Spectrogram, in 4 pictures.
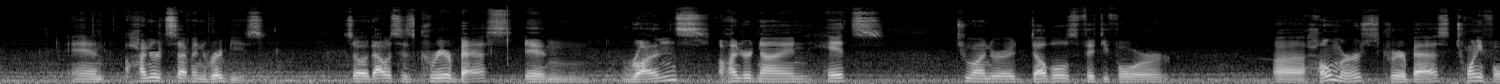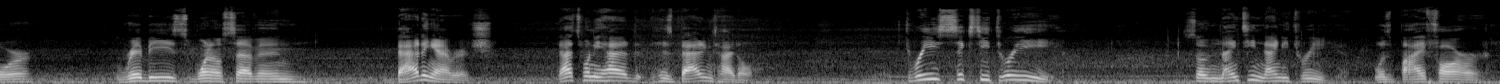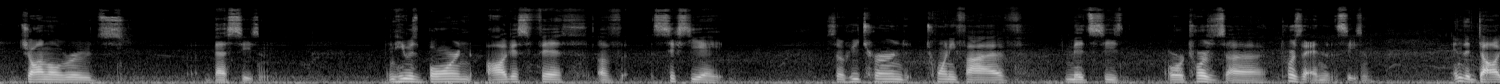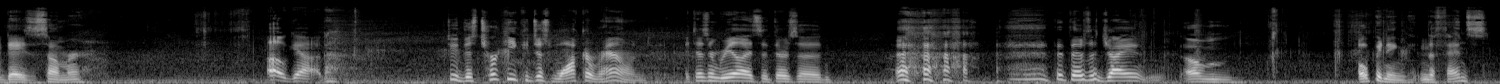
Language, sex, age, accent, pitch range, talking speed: English, male, 20-39, American, 100-145 Hz, 95 wpm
